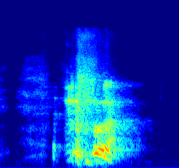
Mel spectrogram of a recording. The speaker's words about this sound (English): Pause. Needed to sneeze. Sorry about that.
